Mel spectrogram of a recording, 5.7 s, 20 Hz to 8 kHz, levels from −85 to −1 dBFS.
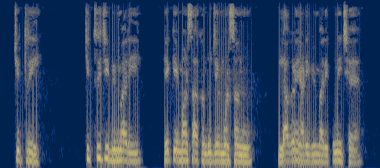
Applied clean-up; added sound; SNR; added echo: none; none; none; none.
